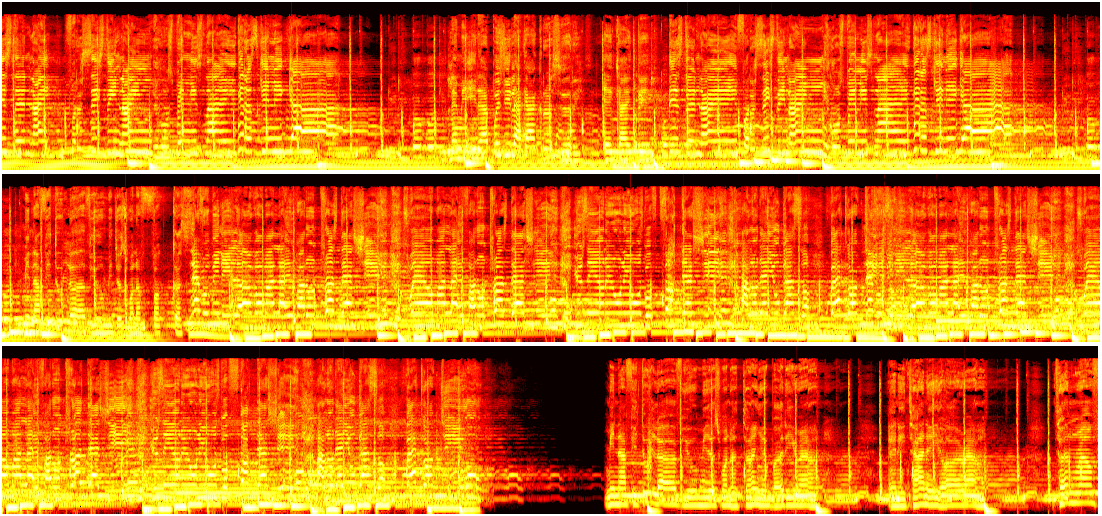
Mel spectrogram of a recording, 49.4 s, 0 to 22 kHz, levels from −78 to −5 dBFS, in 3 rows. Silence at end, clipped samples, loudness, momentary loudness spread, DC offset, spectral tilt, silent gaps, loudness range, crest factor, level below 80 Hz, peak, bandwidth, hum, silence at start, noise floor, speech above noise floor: 0 s; under 0.1%; -10 LUFS; 8 LU; under 0.1%; -4 dB/octave; none; 5 LU; 10 dB; -20 dBFS; 0 dBFS; 17 kHz; none; 0 s; -50 dBFS; 41 dB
